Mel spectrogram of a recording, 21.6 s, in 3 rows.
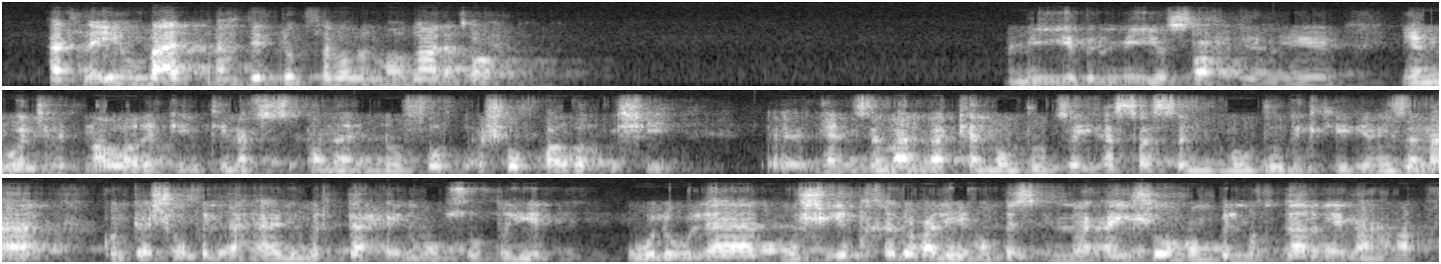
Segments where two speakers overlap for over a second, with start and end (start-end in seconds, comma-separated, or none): none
